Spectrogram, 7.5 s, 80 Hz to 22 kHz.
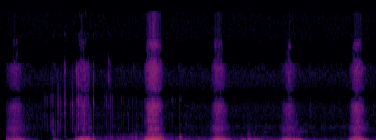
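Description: Slow, soft, snorting breaths about 44 a minute, each a low rumbling noisy sound: snoring in a sleeping animal.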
